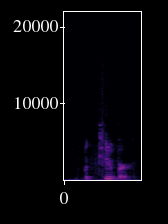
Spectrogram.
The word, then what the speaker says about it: BookTuber: BookTuber. Oh, BookTuber Mom. Mm-hmm. I know what we are. Because it rhymes with goober.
